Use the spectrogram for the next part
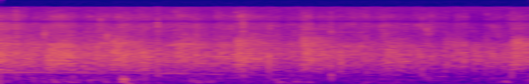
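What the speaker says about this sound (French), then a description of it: "Let us clap for Jesus." Applause from a congregation at a church prayer and intercession service, a steady wash of many hands clapping at moderate distance with no talk over it.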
